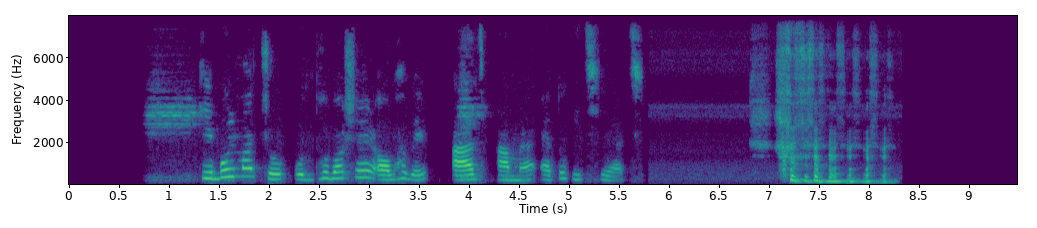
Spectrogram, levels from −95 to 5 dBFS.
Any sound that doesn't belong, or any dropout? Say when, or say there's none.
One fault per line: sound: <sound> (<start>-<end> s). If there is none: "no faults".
sound: laugh (6.8-8.3 s)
